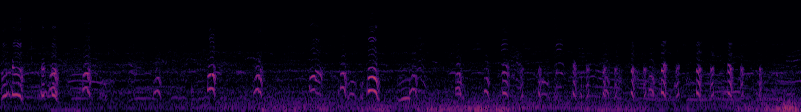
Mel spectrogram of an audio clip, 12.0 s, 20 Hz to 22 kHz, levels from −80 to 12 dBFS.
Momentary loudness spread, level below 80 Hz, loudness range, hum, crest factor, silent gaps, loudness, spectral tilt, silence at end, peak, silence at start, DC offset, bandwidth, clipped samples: 14 LU; -60 dBFS; 5 LU; none; 24 dB; none; -46 LUFS; -4.5 dB/octave; 0 s; -24 dBFS; 0 s; under 0.1%; over 20 kHz; under 0.1%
